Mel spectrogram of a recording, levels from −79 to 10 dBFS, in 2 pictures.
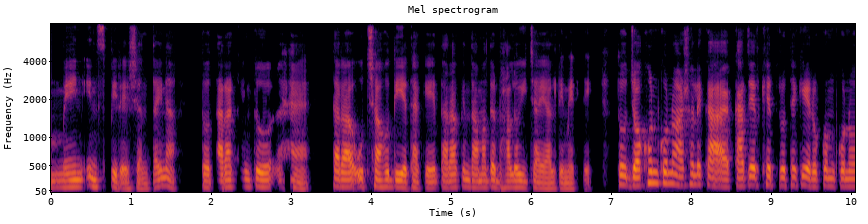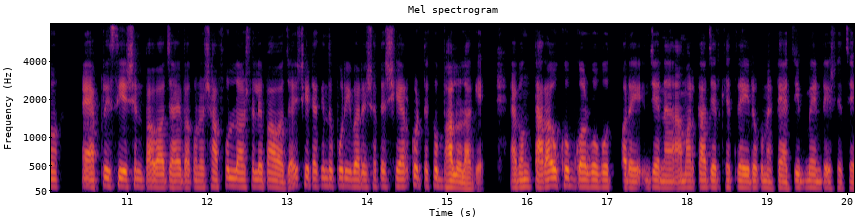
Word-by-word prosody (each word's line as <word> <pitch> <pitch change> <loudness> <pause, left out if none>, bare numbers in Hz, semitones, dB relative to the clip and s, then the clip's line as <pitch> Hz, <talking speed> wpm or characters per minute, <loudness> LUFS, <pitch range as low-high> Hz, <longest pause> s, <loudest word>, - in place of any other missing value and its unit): main 120 +1 +3 0.2
inspiration 95 -8 -1
তাই 125 +4 0
না? 130 - -1 0.4
তো 115 - -1
তারা 120 +1 +4
কিন্তু 130 0 -2 0.4
হ্যাঁ, - - -2 0.4
তারা 130 -2 +5 0.2
উৎসাহ 125 -2 +1 0.2
দিয়ে 120 -2 +6
থাকে। 105 -1 -1 0.2
তারাও 115 +1 +1
কিন্তু 125 -3 -1
আমাদের 115 +2 +1
ভালোই 115 0 +2
চায় 100 -2 +1
ultimately। 95 -1 -4 0.4
তো - - +2 0.2
যখন 150 +7 +5
কোন 185 -1 +4
আসলে 165 +2 -1
কা - - +5 0.3
কাজের 150 +3 +4
ক্ষেত্র 155 -3 -1
থেকে 150 +1 -3
এরকম 135 +1 -1
কোন 135 -1 +1 0.6
appreciation 135 +1 +1
পাওয়া 115 - +3
যায় 115 0 +2
বা 115 - 0
কোন 120 - -4
সাফল্য 135 +2 -1
আসলে 125 0 -2
পাওয়া 120 -4 +2
যায়, - - 0
সেটা 150 -3 -1
কিন্তু 140 -1 -2
পরিবারের 130 -3 0
সাথে 135 0 -4
শেয়ার 130 -1 +1
করতে - - -1
খুব 140 - +1
ভালো 115 -2 +6
লাগে। 95 -1 -2 0.4
এবং 120 +1 +1
তারাও 125 +5 +5
খুব 145 -2 +2
গর্ববোধ 125 -1 +2
করে 115 -1 +1 0.2
যে 125 - +1
না, 110 - 0
আমার 115 +2 -1
কাজের 115 -1 0
ক্ষেত্রে 120 0 -4
এরকম 115 0 -2
একটা 105 +2 -5
achievement 115 +1 -3
এসেছে। - - -7
125 Hz, 180 wpm, -23 LUFS, 115-135 Hz, 0.6 s, দিয়ে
